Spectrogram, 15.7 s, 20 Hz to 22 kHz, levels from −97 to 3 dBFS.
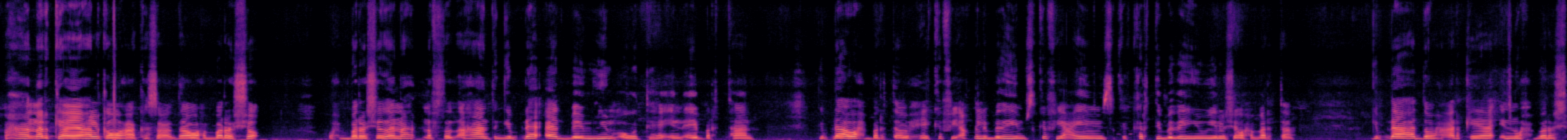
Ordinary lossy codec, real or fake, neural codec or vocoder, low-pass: none; real; none; none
